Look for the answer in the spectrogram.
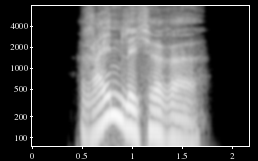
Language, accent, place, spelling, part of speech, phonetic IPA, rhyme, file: German, Germany, Berlin, reinlichere, adjective, [ˈʁaɪ̯nlɪçəʁə], -aɪ̯nlɪçəʁə, De-reinlichere.ogg
- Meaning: inflection of reinlich: 1. strong/mixed nominative/accusative feminine singular comparative degree 2. strong nominative/accusative plural comparative degree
